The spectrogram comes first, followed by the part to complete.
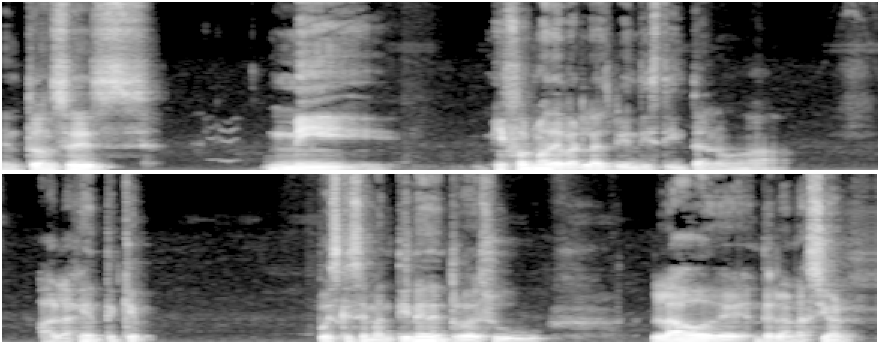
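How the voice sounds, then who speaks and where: A man's voice: fairly low pitch, flat delivery, slow pace, long pauses, darkish tone. A man from Tijuana, a writer and visual artist answering interview questions thoughtfully, often restarting phrases and adding tag questions. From Tijuana, Mexico.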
